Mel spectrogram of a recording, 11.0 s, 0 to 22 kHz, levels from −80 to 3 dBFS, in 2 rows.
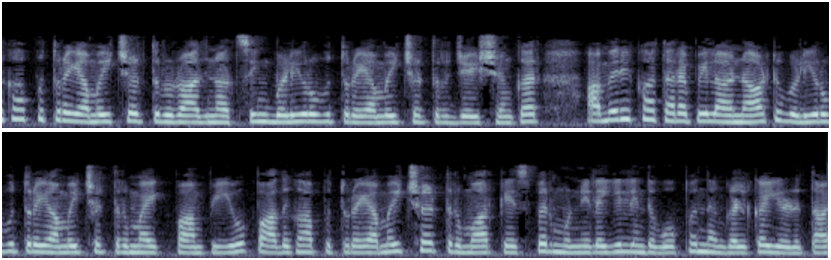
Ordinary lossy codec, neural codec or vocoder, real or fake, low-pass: none; none; real; 7.2 kHz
